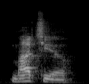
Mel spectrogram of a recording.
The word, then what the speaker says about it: Macchio: Okay. Fine. We'll do it your way. Macchio. Ralph Macchio.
